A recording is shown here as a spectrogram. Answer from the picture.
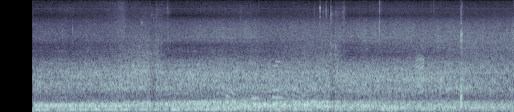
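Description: Steady outdoor background rumble with faint, indistinct voices, starting abruptly about half a second in.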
